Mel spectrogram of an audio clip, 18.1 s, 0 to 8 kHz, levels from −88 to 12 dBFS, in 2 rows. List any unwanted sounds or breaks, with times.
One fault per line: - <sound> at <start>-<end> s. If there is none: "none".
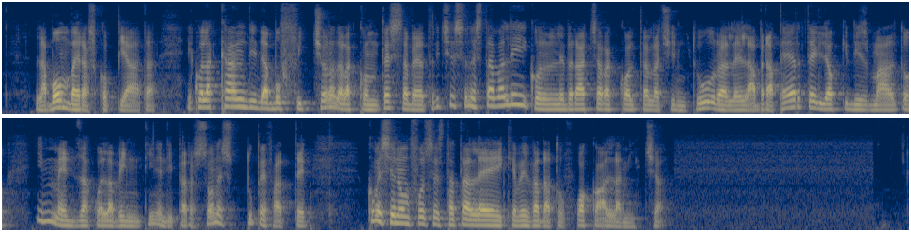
none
